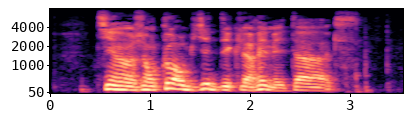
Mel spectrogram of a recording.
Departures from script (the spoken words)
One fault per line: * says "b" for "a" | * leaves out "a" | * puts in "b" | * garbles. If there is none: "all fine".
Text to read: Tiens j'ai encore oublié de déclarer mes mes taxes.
* leaves out "mes"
